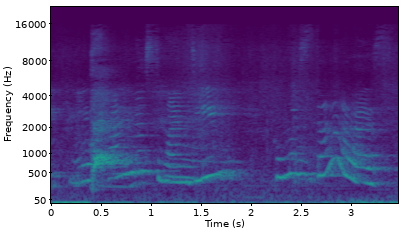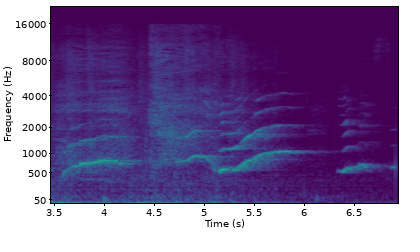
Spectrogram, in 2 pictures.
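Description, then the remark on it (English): A Yorkie poo yips and whimpers at a home in Glen Ellyn, a suburb west of Chicago, greeting a visitor: a steady run of high-pitched whines that rise and fall, broken by short barks and ending in a few quick, fading yelps. “She lives with her husband and daughter and a rambunctious Yorkie poo”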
